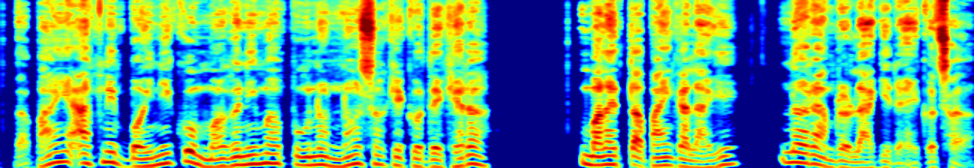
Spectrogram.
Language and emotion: Nepali, sad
